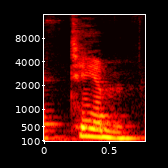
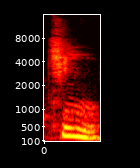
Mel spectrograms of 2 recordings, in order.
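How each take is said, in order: First: The word ends with the lips closing. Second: The word ends without the lips closing. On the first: The speaker calls it right. "Tem que ter esse fechador, fechadinha de boca" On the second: The speaker calls it wrong. "não é Tim"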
